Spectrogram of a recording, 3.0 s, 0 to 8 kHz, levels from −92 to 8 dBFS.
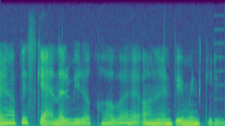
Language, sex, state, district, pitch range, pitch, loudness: Hindi, female, Bihar, Katihar, 195-240 Hz, 210 Hz, -14 LUFS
